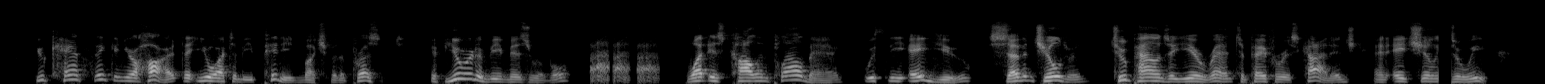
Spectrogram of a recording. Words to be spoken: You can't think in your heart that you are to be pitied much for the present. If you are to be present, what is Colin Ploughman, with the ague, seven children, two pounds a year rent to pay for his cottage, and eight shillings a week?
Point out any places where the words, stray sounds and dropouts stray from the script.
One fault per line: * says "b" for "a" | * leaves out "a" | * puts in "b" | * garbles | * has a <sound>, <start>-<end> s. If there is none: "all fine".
* says "miserable" for "present"
* has a laugh, 5.9-6.6 s
* has a dropout, 14.4-14.5 s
